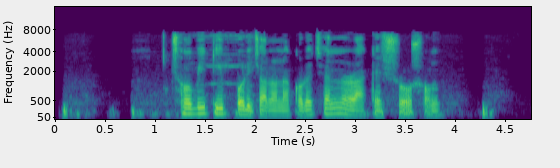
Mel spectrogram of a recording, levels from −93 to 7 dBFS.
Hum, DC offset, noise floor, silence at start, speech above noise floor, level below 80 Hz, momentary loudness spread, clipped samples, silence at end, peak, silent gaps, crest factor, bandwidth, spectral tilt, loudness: none; under 0.1%; -57 dBFS; 0.1 s; 39 dB; -56 dBFS; 19 LU; under 0.1%; 0.45 s; 0 dBFS; none; 20 dB; 8 kHz; -4 dB/octave; -18 LUFS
